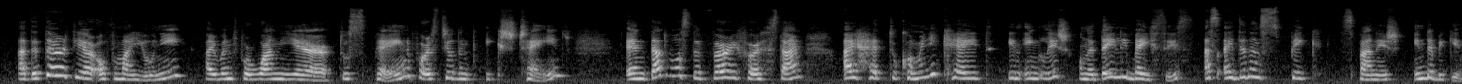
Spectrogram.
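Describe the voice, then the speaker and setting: With a strong Polish accent, a woman speaks in a high voice with lively intonation. Her pace is fairly slow. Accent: heavy Polish. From Poland. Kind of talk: casual talk to camera.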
